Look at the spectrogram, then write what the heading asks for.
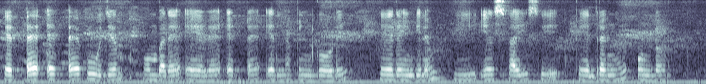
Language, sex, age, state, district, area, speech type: Malayalam, female, 45-60, Kerala, Malappuram, rural, read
